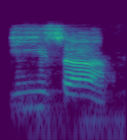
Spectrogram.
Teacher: पूरा नहीं आता आपका तालव्य शकार स जैसा आता है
